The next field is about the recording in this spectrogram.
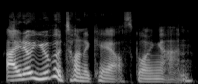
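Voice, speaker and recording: A woman's voice: sits low, sing-song, brisk, no echo, clean studio sound. A woman hosting a podcast, talking in a chatty, informal, rambling way. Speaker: podcast host. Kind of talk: casual chat.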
